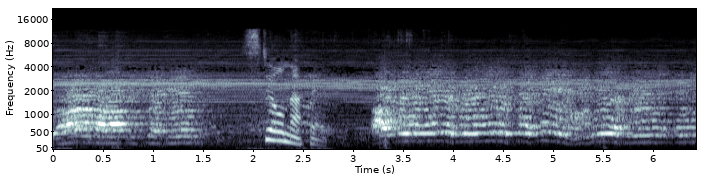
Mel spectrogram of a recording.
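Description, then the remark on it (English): A harsh, continuous prison alarm buzz drones loudly through the whole stretch without pause, while a supervisor's voice speaks briefly over it through the overhead speaker system, trying to get the officer who triggered the alarm to check in. “A supervisor in the command center uses the overhead speaker system to get the officer who triggered the alarm to check in.”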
